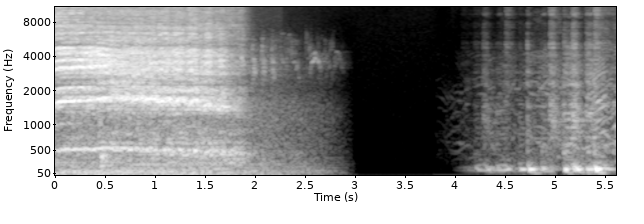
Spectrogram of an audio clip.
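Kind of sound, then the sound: animal, horse neighing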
